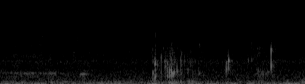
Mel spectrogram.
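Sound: drinking water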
